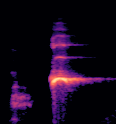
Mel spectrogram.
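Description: A handmade maple wooden whistle gives one clear, loud shrill blast that fades out, coming after a brief softer breathy toot.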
